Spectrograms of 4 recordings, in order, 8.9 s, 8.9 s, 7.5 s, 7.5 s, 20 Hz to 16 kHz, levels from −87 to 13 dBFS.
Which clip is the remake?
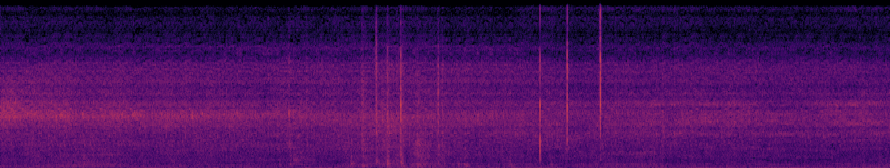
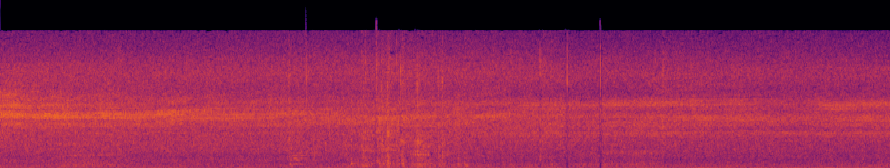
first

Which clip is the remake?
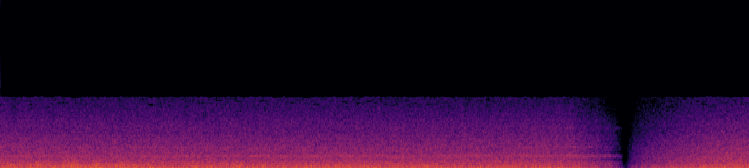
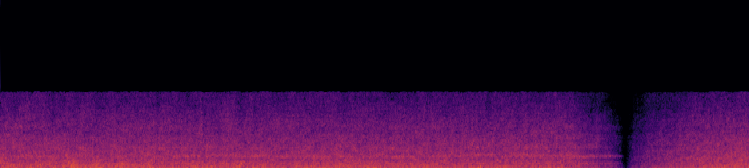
second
